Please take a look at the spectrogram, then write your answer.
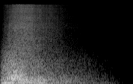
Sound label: fireball; smite; pele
